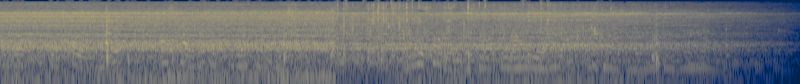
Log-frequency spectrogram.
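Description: Water poured in a steady stream into a large steel pot of tomato broth, splashing, with a few light clinks in the first two seconds; the sound fades out near the end.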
